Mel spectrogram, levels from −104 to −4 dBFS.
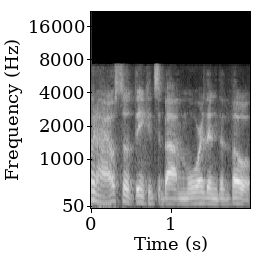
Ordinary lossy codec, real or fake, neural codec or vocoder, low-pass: MP3, 64 kbps; fake; codec, 16 kHz in and 24 kHz out, 0.6 kbps, FocalCodec, streaming, 4096 codes; 7.2 kHz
